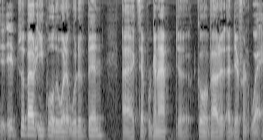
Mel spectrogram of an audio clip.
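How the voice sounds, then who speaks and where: A man's voice, with ordinary pitch variation, is captured in a very clean recording over a silent background. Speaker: gaming video creator. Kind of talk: let's play commentary. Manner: casual, hesitant with many fillers.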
